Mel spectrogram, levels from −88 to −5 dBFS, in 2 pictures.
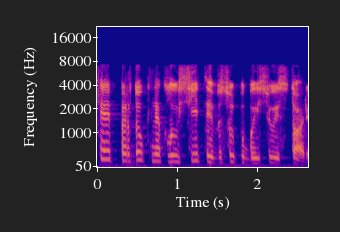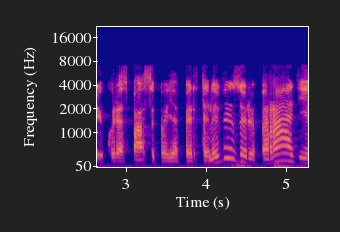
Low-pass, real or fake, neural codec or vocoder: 7.2 kHz; real; none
